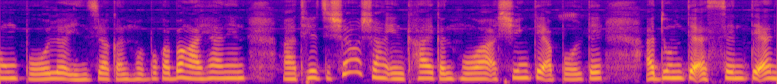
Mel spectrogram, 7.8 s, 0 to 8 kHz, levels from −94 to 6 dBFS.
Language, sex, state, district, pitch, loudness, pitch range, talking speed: Mizo, female, Mizoram, Aizawl, 210 Hz, -18 LUFS, 195-225 Hz, 230 wpm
